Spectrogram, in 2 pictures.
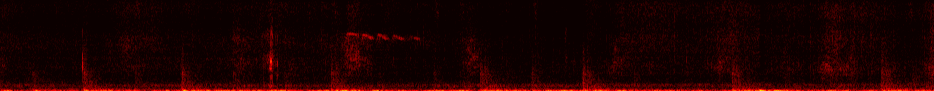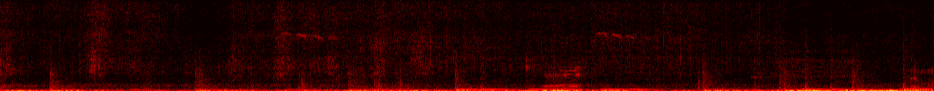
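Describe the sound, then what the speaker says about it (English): Butter sizzling on a hot grill grate outdoors, a continuous crackling hiss with scattered sharp pops and spits, moderately loud and close, with faint wind and low outdoor rumble underneath. "I'm just gonna butter the grate real quick."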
